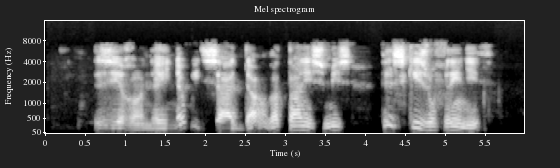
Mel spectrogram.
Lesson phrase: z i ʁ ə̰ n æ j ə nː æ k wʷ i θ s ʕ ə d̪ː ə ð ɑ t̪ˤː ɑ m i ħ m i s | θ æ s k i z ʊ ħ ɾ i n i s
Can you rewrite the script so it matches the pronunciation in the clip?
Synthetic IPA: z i ʁ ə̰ n æ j ə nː æ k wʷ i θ s ʕ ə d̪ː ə ð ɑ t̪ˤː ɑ n i s m i s | θ æ s k i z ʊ f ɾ i n i θ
